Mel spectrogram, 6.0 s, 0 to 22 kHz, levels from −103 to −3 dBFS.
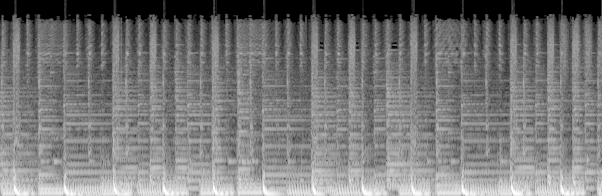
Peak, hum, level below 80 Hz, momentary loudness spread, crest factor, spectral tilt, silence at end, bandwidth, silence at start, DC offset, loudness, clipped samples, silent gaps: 0 dBFS; none; -14 dBFS; 4 LU; 12 dB; -6.5 dB/octave; 0 s; 15 kHz; 0 s; under 0.1%; -14 LUFS; 0.3%; none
